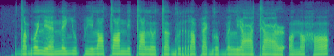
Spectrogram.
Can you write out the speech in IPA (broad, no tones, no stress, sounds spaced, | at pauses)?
dˤ ə ɡʷ ə˞ lʲ æ n ɛ ʎ u p i l ɛ tˤ i n i t ɑ l ʊ t ʌ ɡ u r ɑ p æ ɡ ʊ b ə l i ʕ ə t ɪ ʕ ə˞ ʔ ɔ n ɔ h ɔ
